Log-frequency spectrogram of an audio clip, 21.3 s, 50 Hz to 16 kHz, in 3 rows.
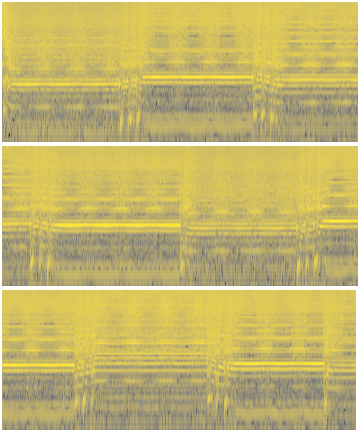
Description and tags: Hard Lead Loop 90 BPM
A hard lead loop recorded at 90bpm in cubase. Patch designed in NI Massive
loop, melody, lead, 90bpm, distortion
